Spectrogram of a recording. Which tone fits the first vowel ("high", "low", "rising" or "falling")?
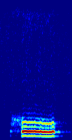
low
